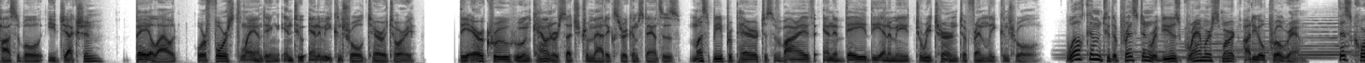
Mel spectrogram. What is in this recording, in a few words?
Narration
